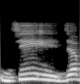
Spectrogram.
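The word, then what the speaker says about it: judge: जे यू डी जी जब भी जी से पहले डी आता है तो डी वहां पर हमेशा साइलेंट होता है मतलब डी का उच्चारण हमने नहीं करना है जेय को हमने ज लिखना है और यहां डी हमने नहीं पढ़ना है और जी का उच्चारण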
